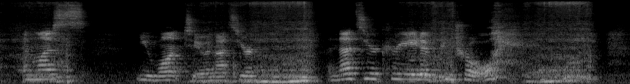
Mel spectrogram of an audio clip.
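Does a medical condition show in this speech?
No.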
